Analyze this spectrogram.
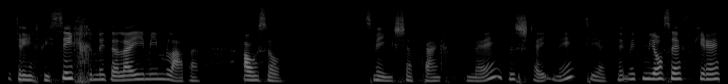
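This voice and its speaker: The speaker uses lively intonation at a moderate pace. The sound is dry and close, with no echo. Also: woman, fairly high pitch for a woman. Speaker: preacher. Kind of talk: sermon. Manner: halting.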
